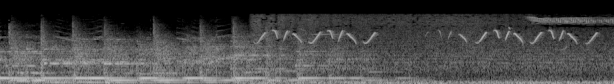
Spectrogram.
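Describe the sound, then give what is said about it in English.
A small, shy Florida grasshopper sparrow, born and raised in captivity and flying with tiny transmitters, sings a series of high, thin, rapid chirps in two short bursts, clear, as soft background music fades out beneath them. “A small and shy Florida grasshopper sparrow born and raised in captivity is flying with tiny transmitters so scientists can track and quickly learn what is pushing the bird towards extinction.”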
